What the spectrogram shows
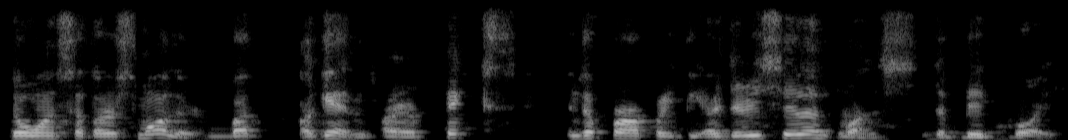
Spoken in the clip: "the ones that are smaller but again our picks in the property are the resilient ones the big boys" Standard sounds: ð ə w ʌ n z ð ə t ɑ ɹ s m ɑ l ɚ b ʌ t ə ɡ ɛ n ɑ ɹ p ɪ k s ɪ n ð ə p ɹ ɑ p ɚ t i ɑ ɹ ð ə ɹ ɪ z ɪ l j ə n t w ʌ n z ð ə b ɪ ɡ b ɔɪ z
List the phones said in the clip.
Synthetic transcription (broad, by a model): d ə w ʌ n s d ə t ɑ ɹ s m ɑ l ɚ b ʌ t ə ɡ ɛ n ɑ ɹ p ɪ k s ɪ n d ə p ɹ ɑ p ɚ t i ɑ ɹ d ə ɹ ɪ s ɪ l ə n t w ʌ n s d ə b ɪ ɡ b ɔɪ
